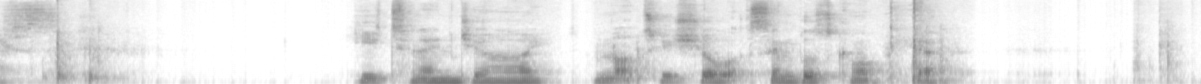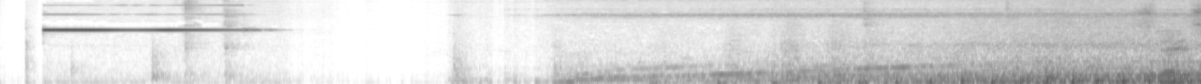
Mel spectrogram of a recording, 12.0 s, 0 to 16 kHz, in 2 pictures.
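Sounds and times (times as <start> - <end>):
tumble dryer motor whine: 8.7 - 12.0.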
